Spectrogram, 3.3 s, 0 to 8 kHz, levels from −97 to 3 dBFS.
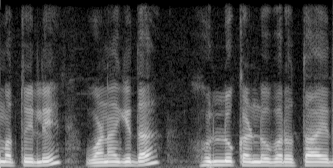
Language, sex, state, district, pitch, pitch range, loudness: Kannada, male, Karnataka, Bidar, 155 Hz, 155-170 Hz, -14 LUFS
